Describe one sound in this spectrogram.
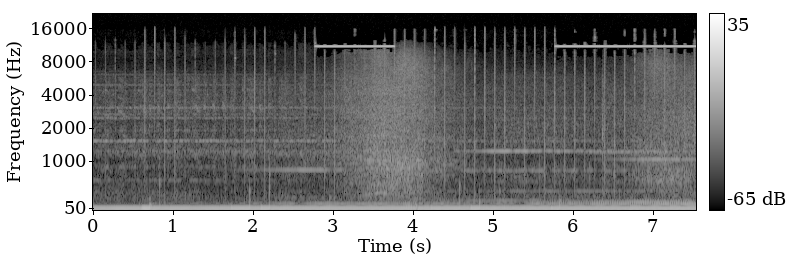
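Electronic tones hum steadily from small devices on the floor.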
